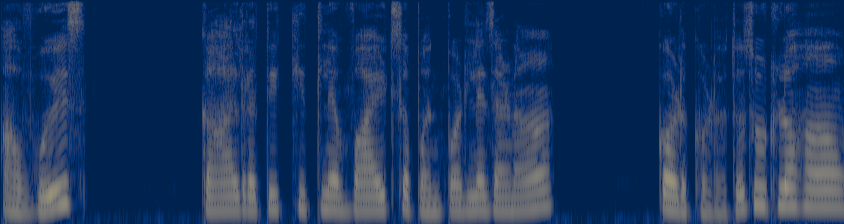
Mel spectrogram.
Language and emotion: Goan Konkani, fearful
